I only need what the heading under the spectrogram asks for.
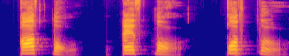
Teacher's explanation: یہاں ان تینوں جگہوں میں ہم نے حرف طا میں قلقلہ کیا کیونکہ طا حروف قلقلہ میں سے ہے اور یہاں طا ساکن ہے۔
